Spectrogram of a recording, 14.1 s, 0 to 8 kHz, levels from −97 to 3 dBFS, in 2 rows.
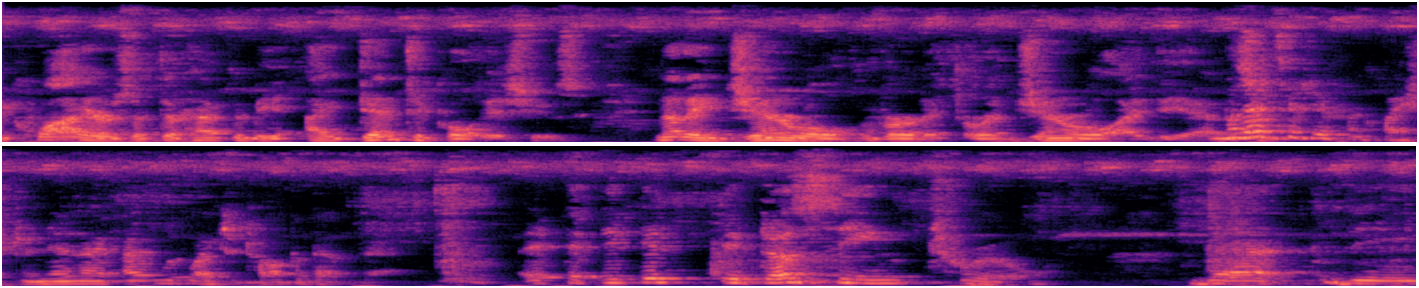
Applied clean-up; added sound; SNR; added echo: classical method WPE with log-MMSE.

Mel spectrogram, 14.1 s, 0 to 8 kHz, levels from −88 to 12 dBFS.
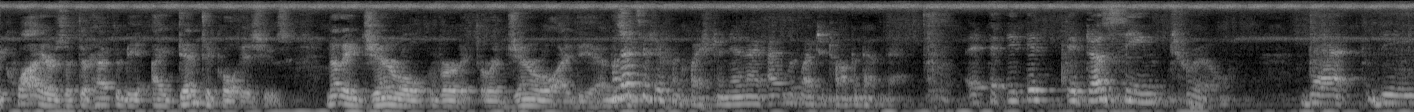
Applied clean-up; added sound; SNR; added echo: none; Frog; 3 dB; reverberation time 0.3 s.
